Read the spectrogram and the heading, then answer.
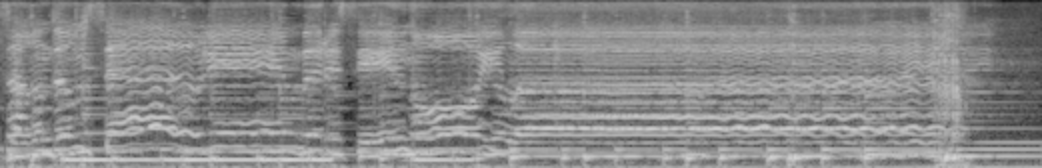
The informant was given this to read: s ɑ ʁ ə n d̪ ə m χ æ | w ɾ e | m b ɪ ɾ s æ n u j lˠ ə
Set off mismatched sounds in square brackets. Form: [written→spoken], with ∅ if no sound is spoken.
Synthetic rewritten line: s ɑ ʁ ə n d̪ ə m [χ→s] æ | w [ɾ→l] e | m b ɪ ɾ s [æ→e] n [u→o] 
